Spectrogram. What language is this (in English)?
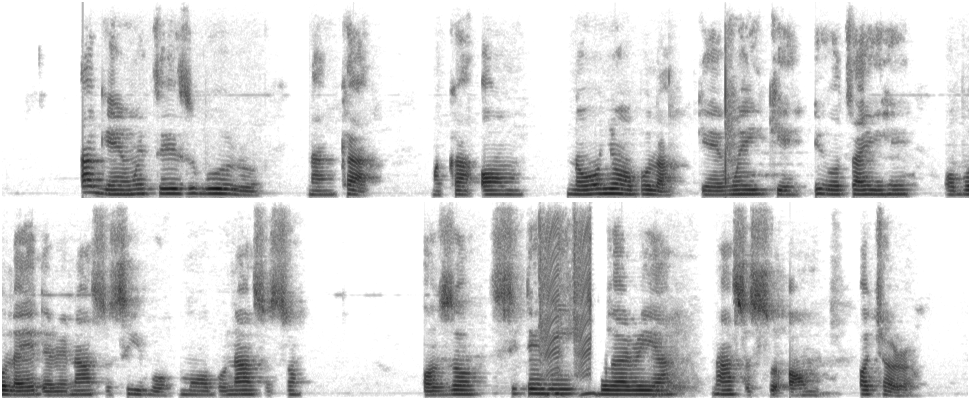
Igbo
